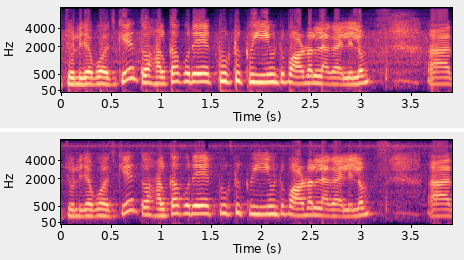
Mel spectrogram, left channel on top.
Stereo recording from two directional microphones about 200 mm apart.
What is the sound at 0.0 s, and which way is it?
Speech, 30° left (ahead or behind).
